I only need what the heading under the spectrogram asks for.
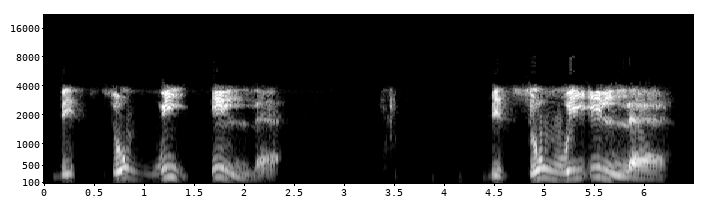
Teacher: هذه الهمزة المبدلة واوا مكسورة بالإدغام في الواو المد قبلها فتصير واو مشددة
